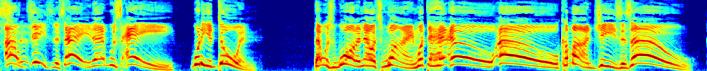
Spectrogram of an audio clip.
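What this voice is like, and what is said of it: Exaggerated New York accent. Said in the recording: “Harvey Keitel had like the New York accent ... when I reenact”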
